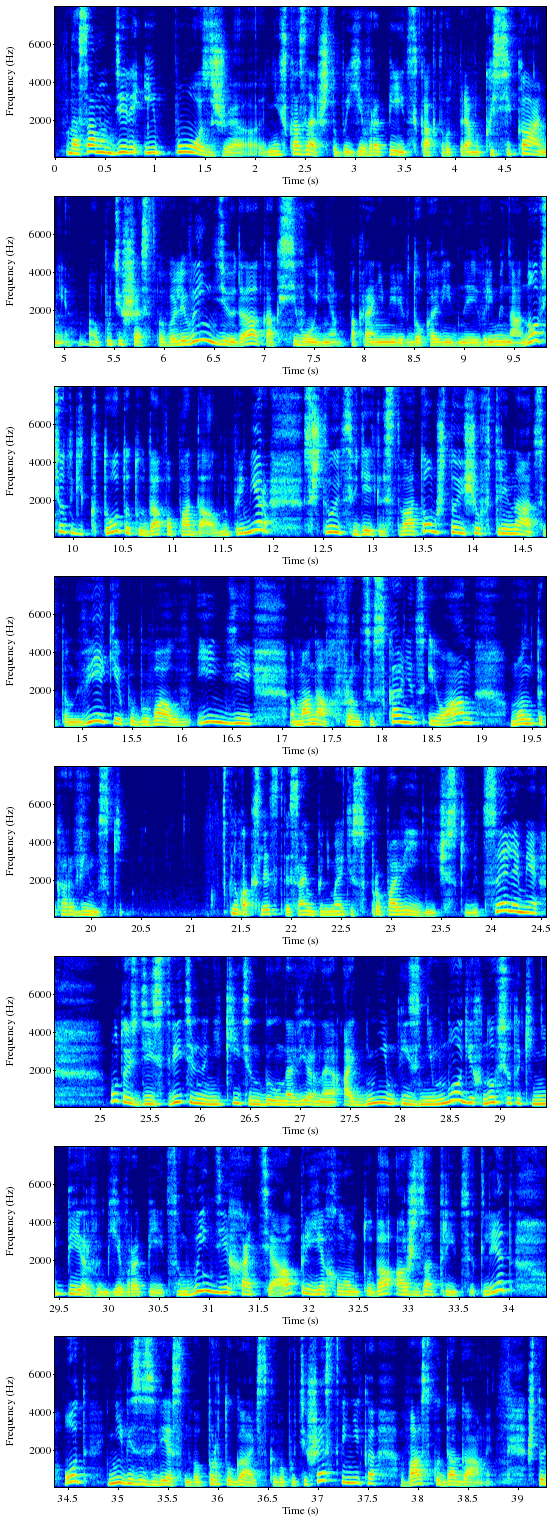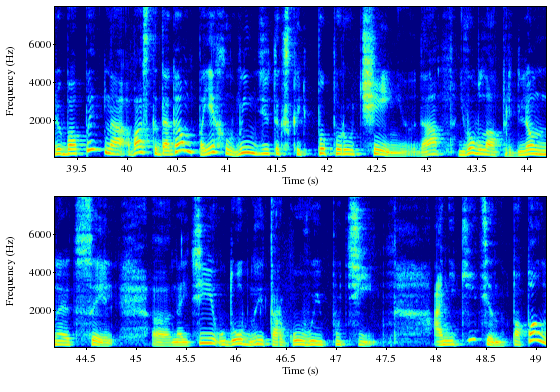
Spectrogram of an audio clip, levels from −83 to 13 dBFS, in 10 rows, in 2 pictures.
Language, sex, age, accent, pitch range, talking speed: Russian, female, 30-49, native, 170-270 Hz, 130 wpm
